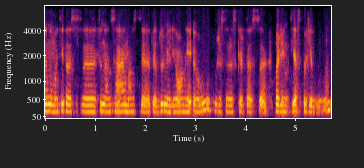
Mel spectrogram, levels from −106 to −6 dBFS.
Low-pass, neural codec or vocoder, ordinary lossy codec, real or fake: 7.2 kHz; codec, 24 kHz, 6 kbps, HILCodec; Opus, 24 kbps; fake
